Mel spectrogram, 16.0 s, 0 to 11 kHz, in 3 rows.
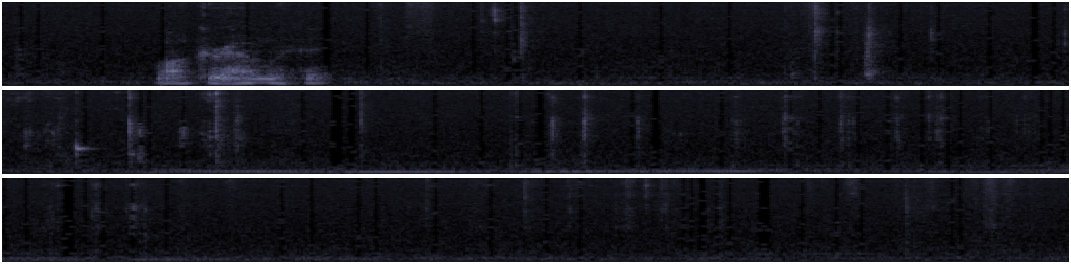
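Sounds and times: faint low hum: 0.0 - 16.0
small clicks and ticks: 2.4 - 2.8, 3.9 - 11.6, 12.4 - 14.4.

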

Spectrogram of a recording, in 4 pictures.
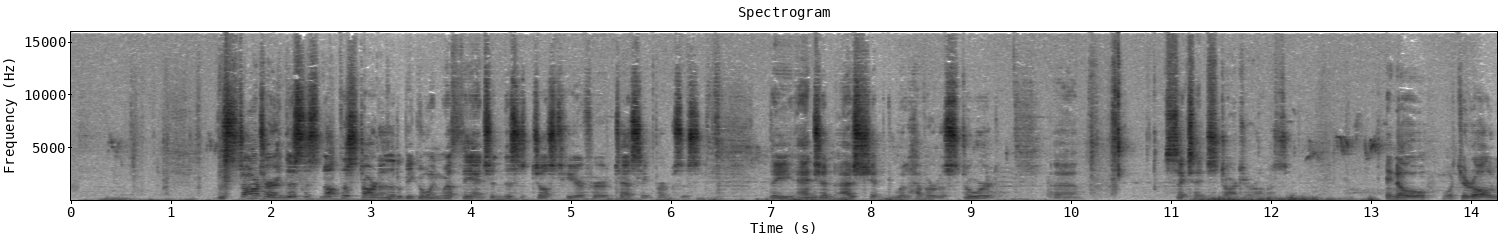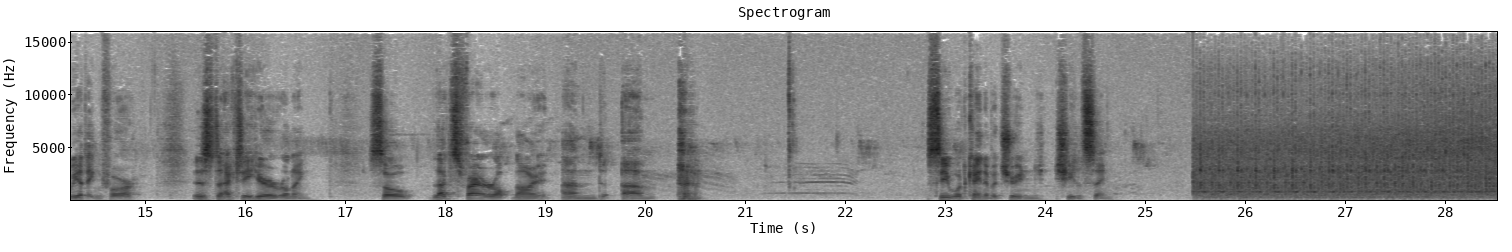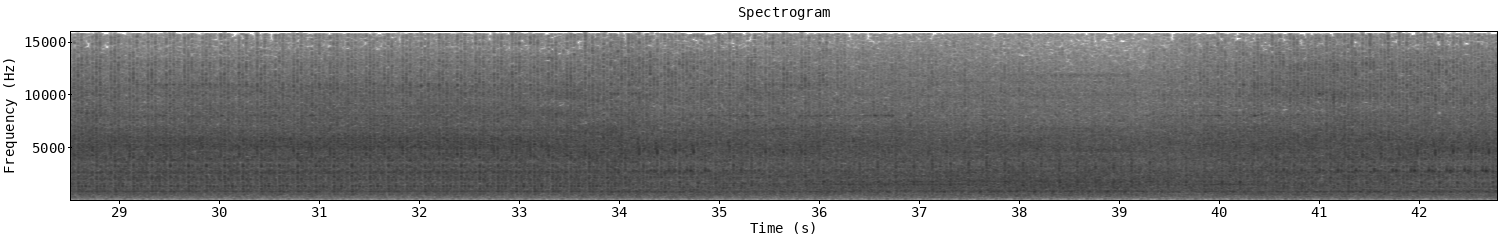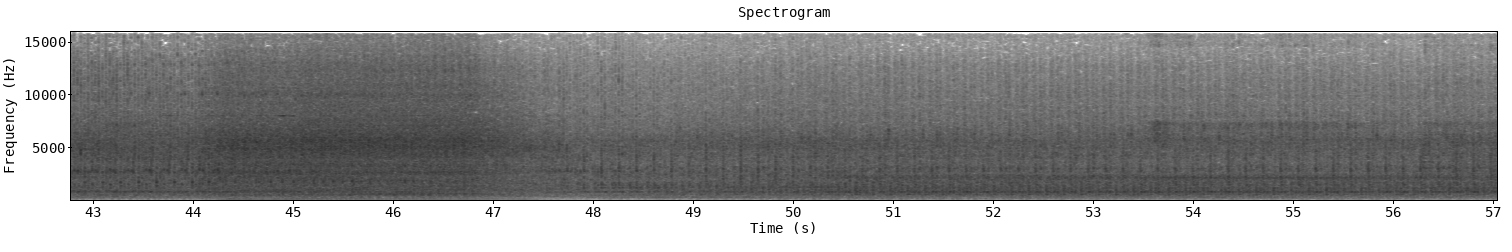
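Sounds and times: diesel engine running: 1.0 - 3.4, 25.5 - 57.0.

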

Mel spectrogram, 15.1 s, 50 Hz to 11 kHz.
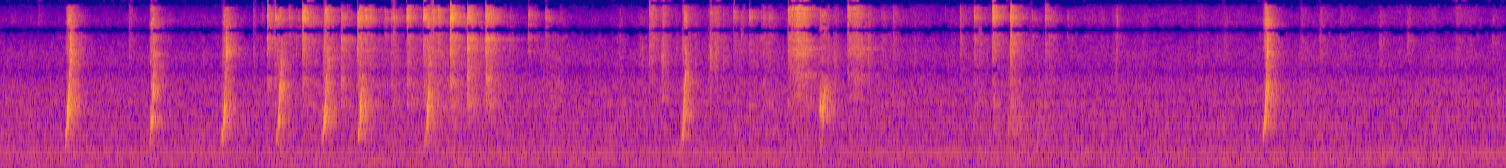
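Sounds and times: parrot making popping noises: 12.6 - 12.9.

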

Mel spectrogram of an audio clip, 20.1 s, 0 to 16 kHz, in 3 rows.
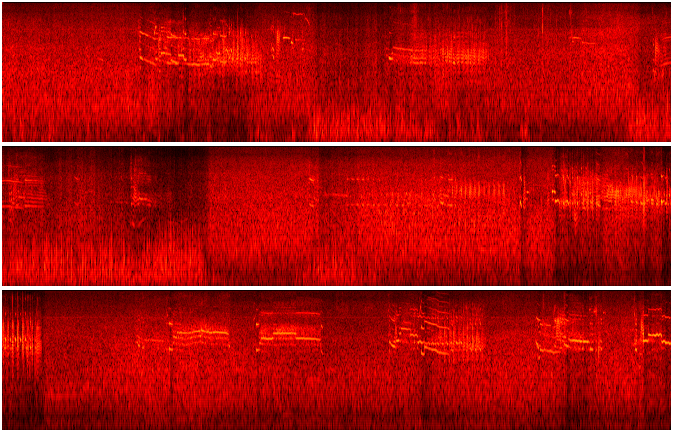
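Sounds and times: surf: 0.0 - 20.0
wind: 0.0 - 20.0
gulls calling: 0.8 - 8.4, 9.6 - 20.0.

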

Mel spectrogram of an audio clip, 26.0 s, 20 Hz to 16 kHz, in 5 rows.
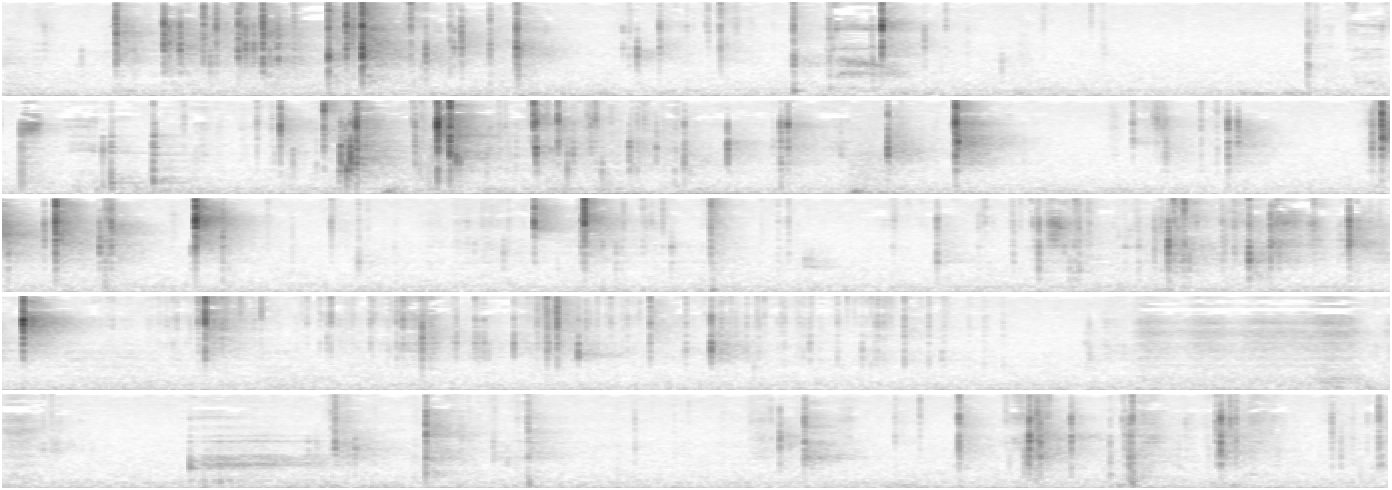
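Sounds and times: wrapper crinkling: 0.2 - 3.5, 6.1 - 19.4, 23.6 - 26.0.

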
